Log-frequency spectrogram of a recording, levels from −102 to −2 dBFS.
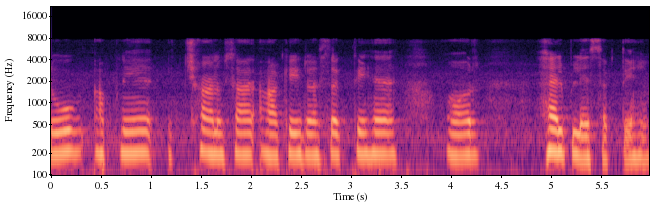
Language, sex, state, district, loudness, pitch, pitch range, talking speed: Hindi, male, Bihar, Saharsa, -25 LUFS, 190 Hz, 185-200 Hz, 130 wpm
